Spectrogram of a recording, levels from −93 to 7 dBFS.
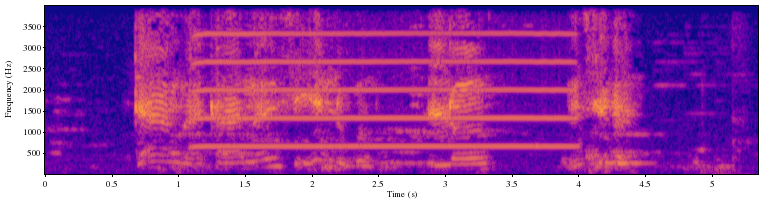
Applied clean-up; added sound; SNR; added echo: none; Trumpet; 4 dB; none.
